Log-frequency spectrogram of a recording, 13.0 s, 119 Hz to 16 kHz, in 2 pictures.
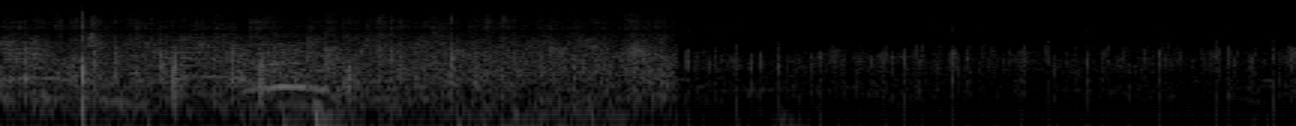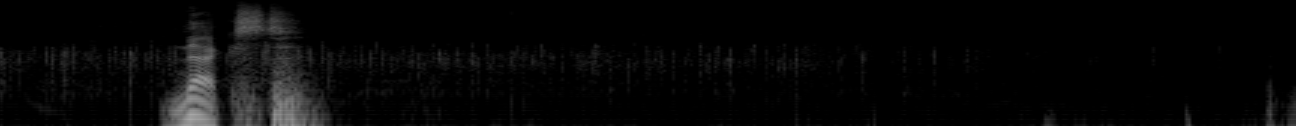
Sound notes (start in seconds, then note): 0.0 applause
